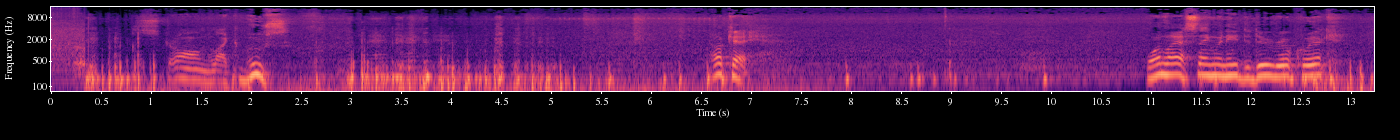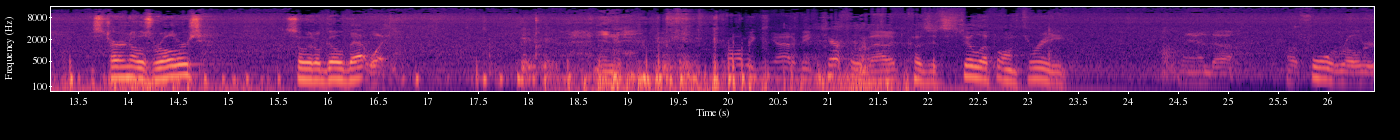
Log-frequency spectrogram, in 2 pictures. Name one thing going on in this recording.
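A middle-aged man talks calmly close to a microphone.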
